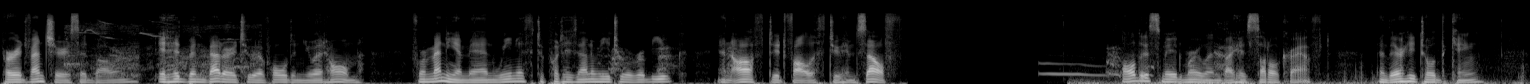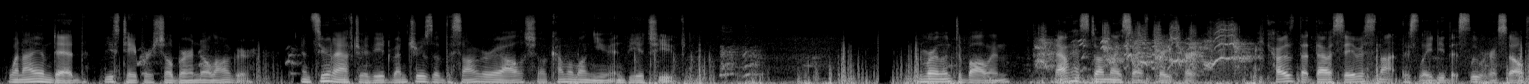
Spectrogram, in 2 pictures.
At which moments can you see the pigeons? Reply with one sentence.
The pigeons can't be heard in this clip.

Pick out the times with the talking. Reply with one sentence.
You can hear the talking from 0.0 to 9.1 s, from 11.2 to 22.2 s and from 24.4 to 30.5 s.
